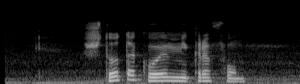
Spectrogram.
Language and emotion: Russian, neutral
